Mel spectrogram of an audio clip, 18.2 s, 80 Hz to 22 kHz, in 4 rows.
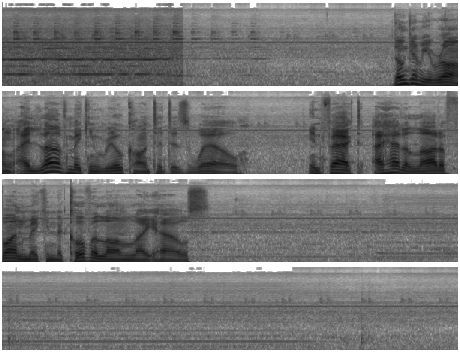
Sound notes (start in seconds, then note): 11.2 steam engine air horn in the distance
